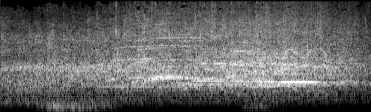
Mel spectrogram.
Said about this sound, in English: Of course, you hear that applause, but there was a lot of negative response to Trump's remarks.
